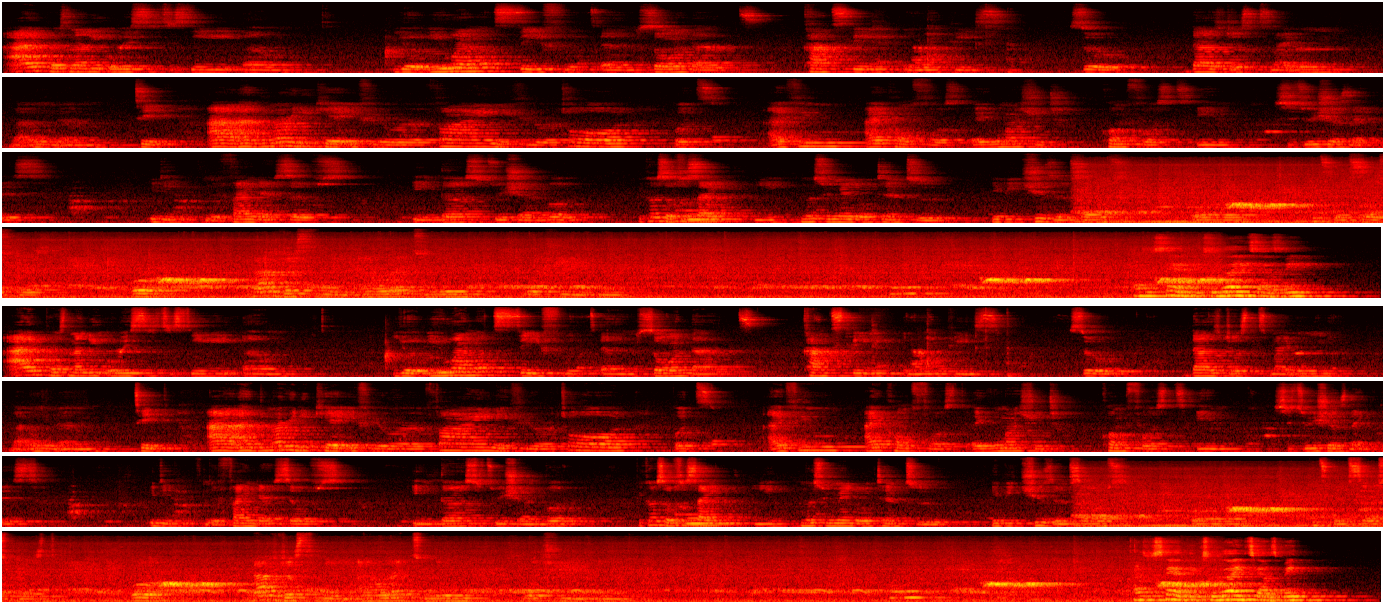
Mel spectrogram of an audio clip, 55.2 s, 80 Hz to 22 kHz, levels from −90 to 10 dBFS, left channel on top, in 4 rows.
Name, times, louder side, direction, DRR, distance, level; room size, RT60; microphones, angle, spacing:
voice 1, 0.0-2.9 3.9-7.2 8.0-9.9 10.7-11.2 11.8-13.3 13.9-14.8 15.1-20.1 20.5-20.9 21.5-22.2 22.4-24.4 24.8-26.1 26.5-28.0 29.1-31.0 31.7-33.3 34.0-34.8 35.1-37.0 37.5-38.9 39.5-40.1 40.7-41.9 42.7-43.1 43.8-46.1 46.6-47.7, right 1 dB, 50° right, -3 dB, 1.0 m, -39 dB
voice 2, 34.4-34.8 45.3-45.4 50.3-50.7 51.4-51.6 52.7-54.4, right 1 dB, 75° right, 5 dB, 0.6 m, -29 dB
sound 1, 38.3-53.7, equal, 20° left, 1.0 m, -34 dB
8.8 x 5.3 x 2.2 m, 1.3 s
head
